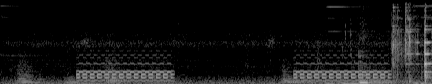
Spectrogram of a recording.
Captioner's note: phone ringing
